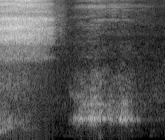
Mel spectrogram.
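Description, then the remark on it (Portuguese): A long, airy deep breath drawn in with a bright hiss during a guided breathing exercise, then a softer, lower exhale that fades after a couple of seconds; fairly quiet, with no talking. “Tá puxando o ar, respirando fundo, respirando fundo.”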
